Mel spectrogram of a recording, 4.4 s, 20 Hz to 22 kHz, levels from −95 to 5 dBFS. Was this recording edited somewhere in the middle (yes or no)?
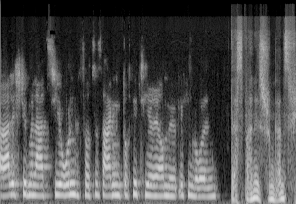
yes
